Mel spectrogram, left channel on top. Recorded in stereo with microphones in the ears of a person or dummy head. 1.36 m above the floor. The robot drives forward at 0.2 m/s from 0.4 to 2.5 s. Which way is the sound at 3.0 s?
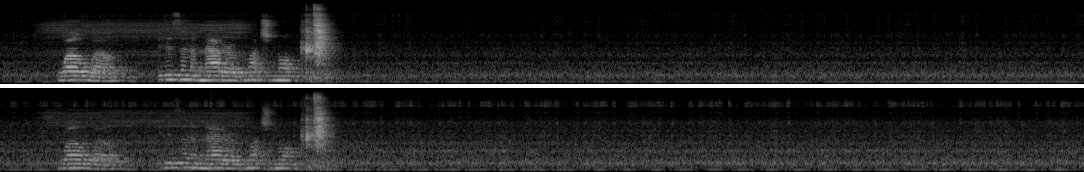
40° left (ahead or behind).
